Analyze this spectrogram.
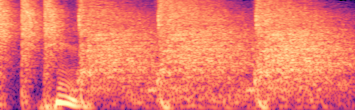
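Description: Four loud, sharp belt whip cracks in an uneven rhythm: two quick snaps, then two more spaced apart, each with a brief hissing tail and no voices.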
